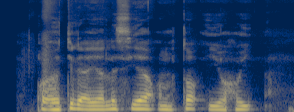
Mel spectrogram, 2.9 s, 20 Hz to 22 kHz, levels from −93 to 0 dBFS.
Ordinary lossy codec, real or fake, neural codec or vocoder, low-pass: none; real; none; none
